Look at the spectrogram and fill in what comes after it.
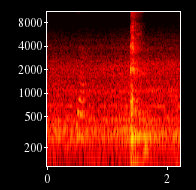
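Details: A single short, sharp cough from a 2.3-year-old child being treated for a cough, against quiet room noise.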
